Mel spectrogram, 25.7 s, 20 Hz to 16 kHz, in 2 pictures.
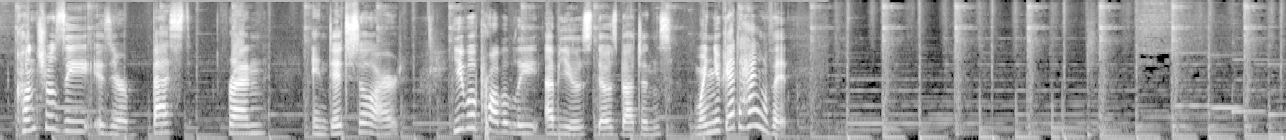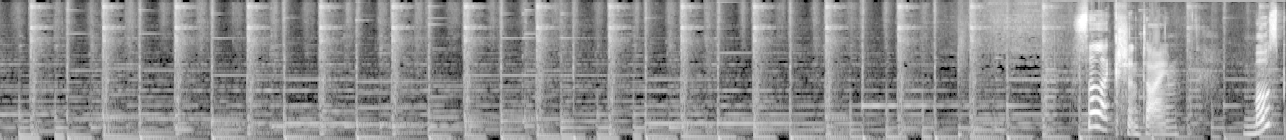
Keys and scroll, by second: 1.8 ctrl+z, 3.4 space, 4.2 ctrl+z, 4.8 ctrl+z, 5.8 space, 5.9 ctrl+z, 6.5 ctrl+z, 7.1 ctrl+z, 7.6 space, 7.9 ctrl+z, 8.8 ctrl+z, 11.3 ctrl+z, 13.4 space, 15.1 ctrl+z, 17.7 space, 19.5 ctrl+z, 20.6 space.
